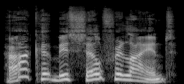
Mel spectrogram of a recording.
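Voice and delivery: slow, high teasing; gentle mockery. A narrator's reading. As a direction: tease without real nastiness, drawn out and high. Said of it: "not in a particularly nasty way".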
